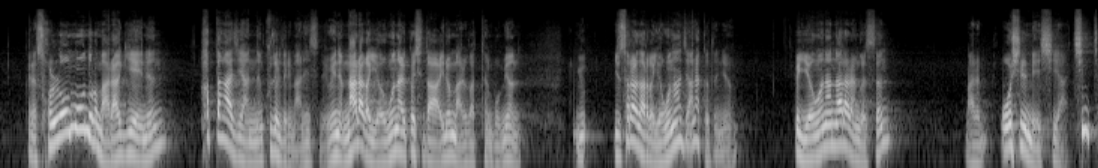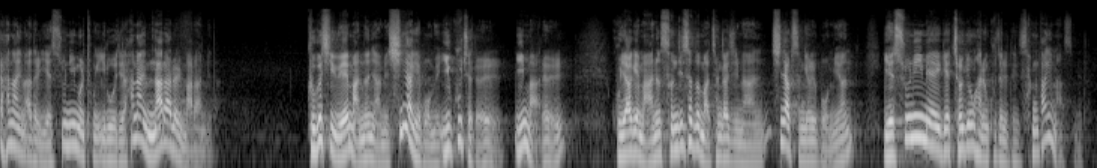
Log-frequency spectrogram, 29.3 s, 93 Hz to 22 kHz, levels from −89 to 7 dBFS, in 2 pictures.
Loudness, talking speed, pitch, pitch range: -20 LUFS, 350 characters per minute, 140 Hz, 115-190 Hz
